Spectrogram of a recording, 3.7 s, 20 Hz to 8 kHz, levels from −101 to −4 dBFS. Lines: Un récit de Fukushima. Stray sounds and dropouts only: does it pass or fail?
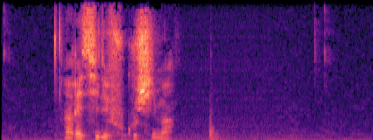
fail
